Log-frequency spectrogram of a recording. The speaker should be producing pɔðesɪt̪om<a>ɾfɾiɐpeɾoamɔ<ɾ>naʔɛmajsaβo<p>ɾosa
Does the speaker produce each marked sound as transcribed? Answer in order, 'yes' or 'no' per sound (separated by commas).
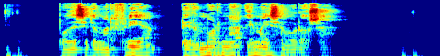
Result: yes, yes, no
